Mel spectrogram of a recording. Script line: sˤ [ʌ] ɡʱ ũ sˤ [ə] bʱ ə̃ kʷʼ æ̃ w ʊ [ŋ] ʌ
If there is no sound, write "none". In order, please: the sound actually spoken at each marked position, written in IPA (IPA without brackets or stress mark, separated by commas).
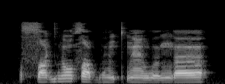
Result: ə, ʌ, ŋ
